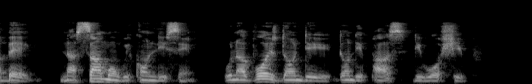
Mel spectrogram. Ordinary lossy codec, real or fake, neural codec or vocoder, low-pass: none; real; none; 7.2 kHz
